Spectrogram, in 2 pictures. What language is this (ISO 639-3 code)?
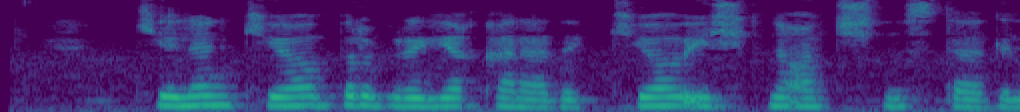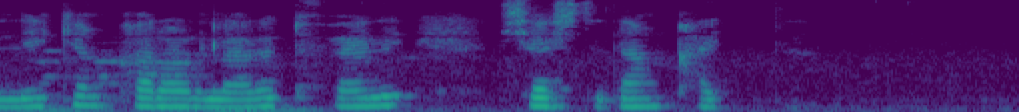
uzb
